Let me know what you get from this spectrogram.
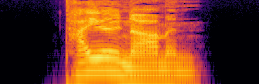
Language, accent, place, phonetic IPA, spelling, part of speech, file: German, Germany, Berlin, [ˈtaɪ̯lˌnaːmən], Teilnahmen, noun, De-Teilnahmen.ogg
- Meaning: plural of Teilnahme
